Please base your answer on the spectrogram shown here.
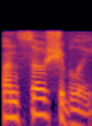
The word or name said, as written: unsociably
